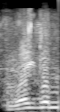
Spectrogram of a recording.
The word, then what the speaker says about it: Rigdon: That's a great play by Rigdon. Did I say his name right? Rigdon McCall, yeah.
